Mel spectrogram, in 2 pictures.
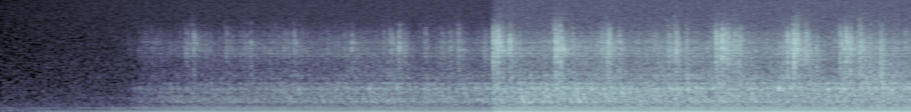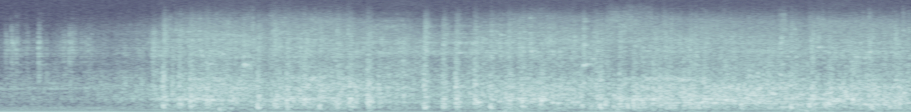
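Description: A train approaches along the tracks and roars past close by.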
